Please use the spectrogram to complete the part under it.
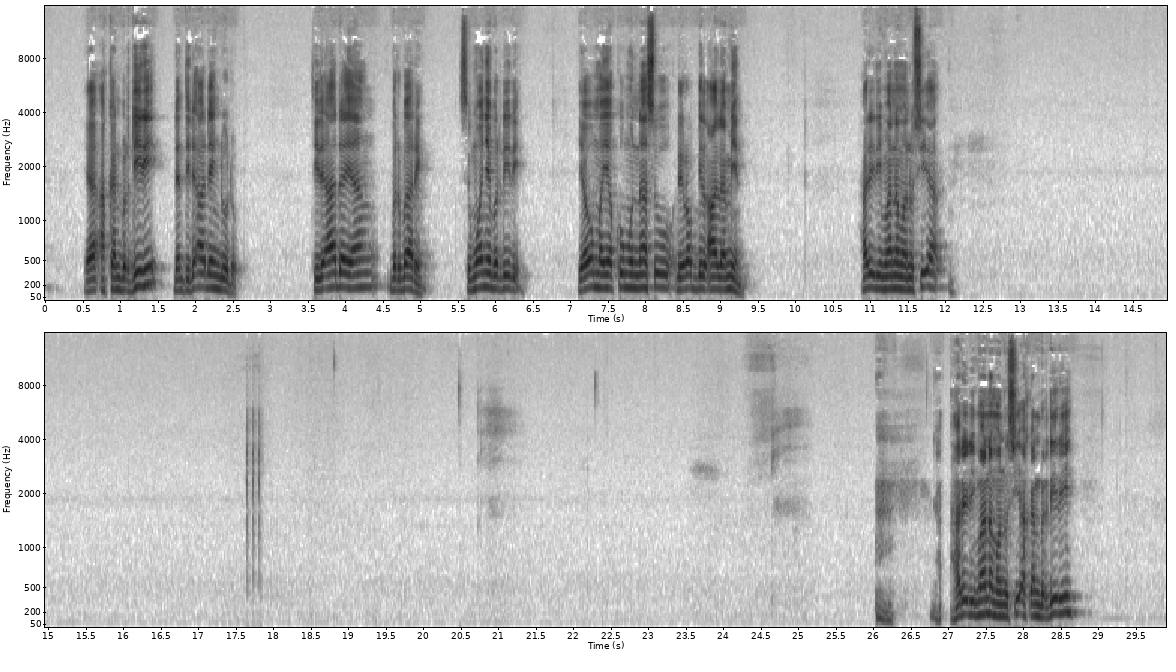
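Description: A man speaks calmly and clearly into a close microphone, pausing often.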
